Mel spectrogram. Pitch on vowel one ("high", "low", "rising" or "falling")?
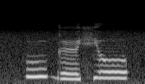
high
